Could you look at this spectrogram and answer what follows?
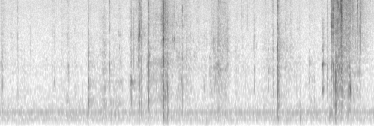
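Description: Trading card packs and their wrappers being handled: crinkling packaging with scattered taps and clicks, and a short burst of crinkling near the end.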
